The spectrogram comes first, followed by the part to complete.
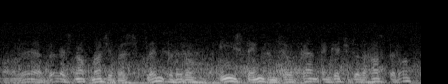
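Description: An actor playing a sceptical, reassuring and slightly impatient husband in a 1960s radio drama. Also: male voice, fairly low pitch, fast talker, lightly acted. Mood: concerned. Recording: noisy, muffled old radio recording.

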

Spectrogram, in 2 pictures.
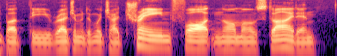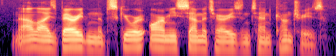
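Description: An American man narrating a first-person memoir as an expressive audiobook reader. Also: low voice, dry recording. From United States.

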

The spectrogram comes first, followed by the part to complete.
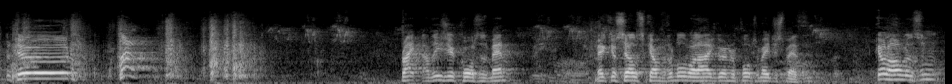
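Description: A bossy flustered english army captain, radio sitcom, voice jumps all over, lots of background noise. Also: male voice, sits high, animated, fast talker. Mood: commanding. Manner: pompous, barking orders, blustering. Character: pompous, flustered Home Guard captain, bossy and impatient. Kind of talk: British radio sitcom acting. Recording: noisy old radio comedy recording.

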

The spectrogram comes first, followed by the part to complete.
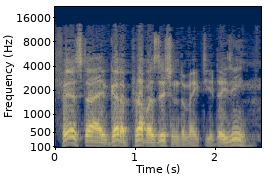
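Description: A husky hard-boiled private eye. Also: male voice, mid-range voice, very animated, fast, mellow. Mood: wry. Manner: dry, wisecracking, laconic. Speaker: narrator and private detective lead. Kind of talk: 1950s radio drama acting. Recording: dull 1950s radio recording.

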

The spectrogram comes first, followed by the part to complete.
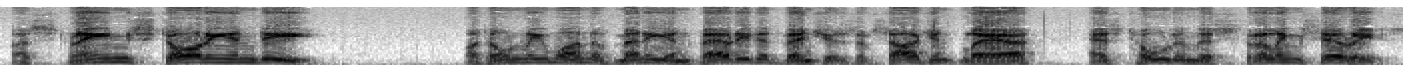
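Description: Guy announcer for an old radio serial, bit high pitched, 1940s style. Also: normal speed, poor audio.

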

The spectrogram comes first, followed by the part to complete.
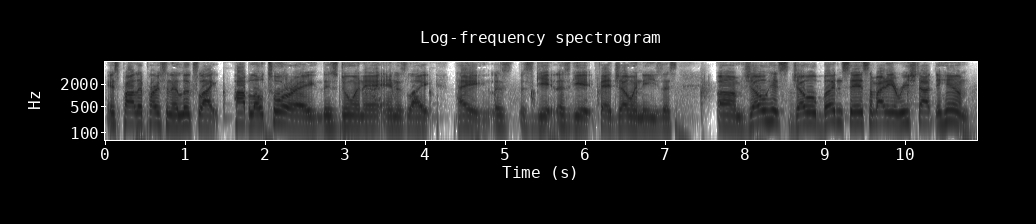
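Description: A man's voice: fairly high pitch, fairly even intonation, normal speed, faint music behind. A man chatting casually on a podcast, opinionated and emphatic, using slang and repeating his points for stress. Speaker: podcast guest.

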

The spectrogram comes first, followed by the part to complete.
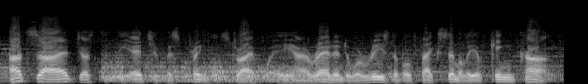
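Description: An actor playing a wry, unflappable private detective in a 1950s radio drama, laconic and full of deadpan delivery. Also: male voice, fairly low pitch, fairly quick, loud music behind the voice, close to an everyday voice. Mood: hard-boiled narrating. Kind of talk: 1950s radio drama acting, hard-boiled narration. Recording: noisy, dull 1950s radio recording.

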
